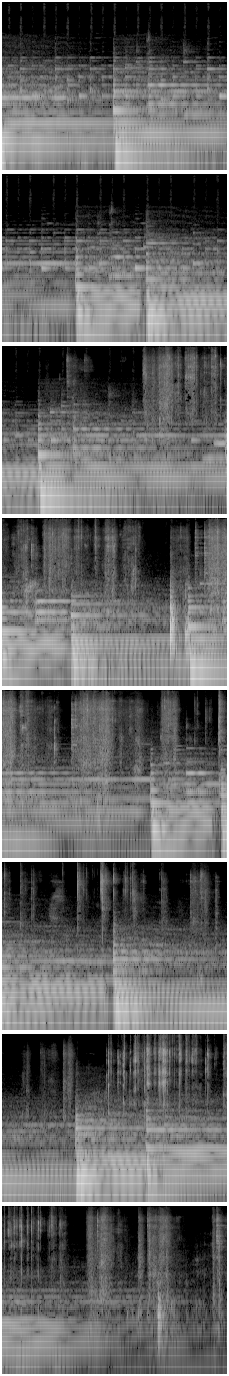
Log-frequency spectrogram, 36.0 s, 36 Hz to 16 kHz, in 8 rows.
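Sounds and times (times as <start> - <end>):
background music with held chords: 0.0 - 35.4
potato chips crunching in metal bowl: 11.8 - 16.3, 17.4 - 23.2, 24.0 - 26.8, 29.1 - 34.9.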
